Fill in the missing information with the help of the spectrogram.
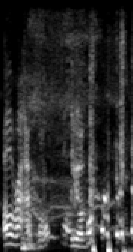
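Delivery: high, loud reply breaking into laughter; retold exclamation. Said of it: "I was like".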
